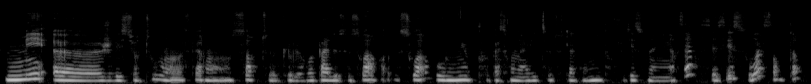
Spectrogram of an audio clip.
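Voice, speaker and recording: A French book vlogger in her thirties chats casually about what she has been reading, her nose stuffed up from a cold. Her mid-range voice is warm, gravelly and a bit breathy, moving fairly quickly with fairly even intonation and few pauses. She is chatty, using lots of fillers and restarts.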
